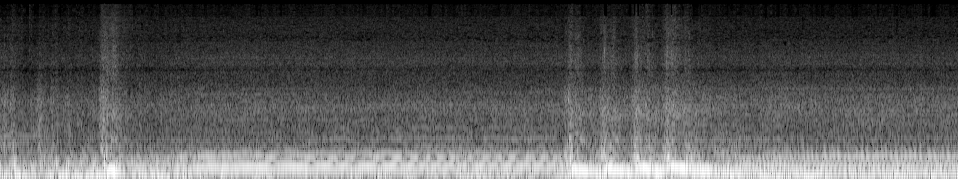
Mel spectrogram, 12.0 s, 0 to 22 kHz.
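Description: A VK45D V8 swapped into a GT-R in Gran Turismo 7 idles with a steady low drone, then blips the throttle in three or four sharp revs before settling back to idle, loud and close with no talk.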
